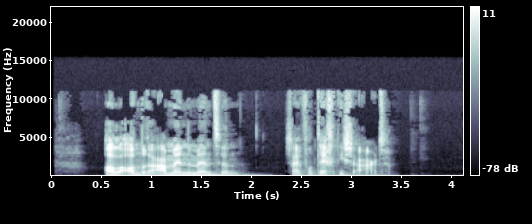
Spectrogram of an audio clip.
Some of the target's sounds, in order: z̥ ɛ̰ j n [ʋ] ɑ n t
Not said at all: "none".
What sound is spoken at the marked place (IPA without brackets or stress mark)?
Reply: v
